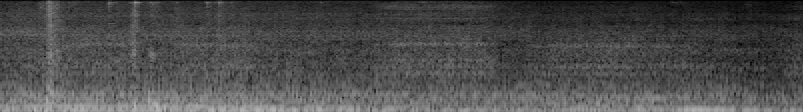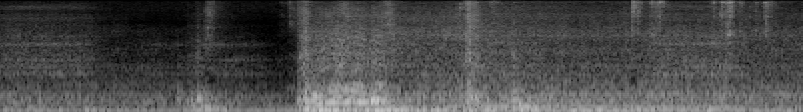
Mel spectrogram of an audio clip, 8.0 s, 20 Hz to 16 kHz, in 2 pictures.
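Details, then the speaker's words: Buick Electra 5.7 L diesel, first start in a year, blown head gasket unrepaired, fuel system unprimed, lots of ether, jump box: long slow labouring crank with pause and fresh burst, never catches; owner suspects starter or shim. "hey well i'm not having a whole lot of luck here hopefully it'll catch"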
